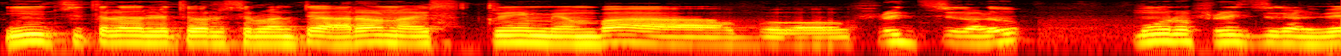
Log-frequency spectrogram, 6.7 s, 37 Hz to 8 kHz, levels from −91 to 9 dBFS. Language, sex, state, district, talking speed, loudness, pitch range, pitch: Kannada, male, Karnataka, Koppal, 115 wpm, -16 LUFS, 125-140 Hz, 130 Hz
